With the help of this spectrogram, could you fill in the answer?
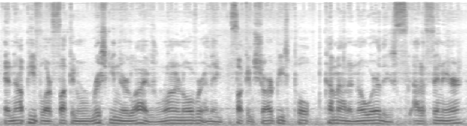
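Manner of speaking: normal talking voice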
